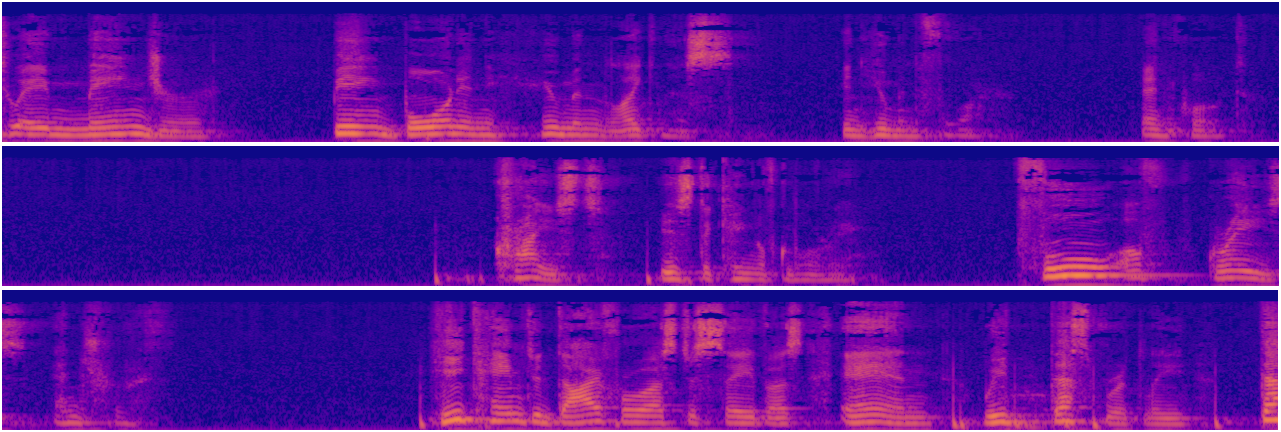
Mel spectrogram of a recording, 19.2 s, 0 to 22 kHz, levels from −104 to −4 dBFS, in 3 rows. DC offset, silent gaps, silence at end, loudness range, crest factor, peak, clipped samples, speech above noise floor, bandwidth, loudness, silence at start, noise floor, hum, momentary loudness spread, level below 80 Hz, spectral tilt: under 0.1%; none; 0 s; 14 LU; 24 dB; -24 dBFS; under 0.1%; 34 dB; 16 kHz; -45 LUFS; 0 s; -79 dBFS; none; 18 LU; -78 dBFS; -4 dB/octave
